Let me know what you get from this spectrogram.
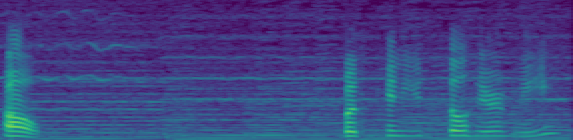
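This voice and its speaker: A woman's voice: high voice, fairly even intonation, unhurried, pushed and bright. A woman with a bubbly, playful manner, talking as a game streamer on a livestream. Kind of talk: casual livestream chat with read-aloud game narration. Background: game music.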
